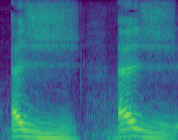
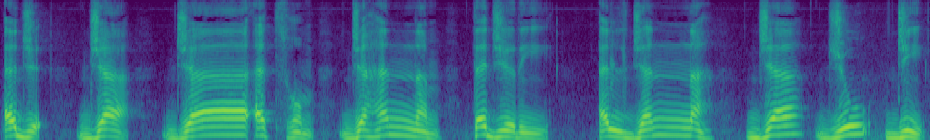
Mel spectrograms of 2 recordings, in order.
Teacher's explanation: بدايتها انقفال تام للمخرج · Shown in: second take · ليس جا جو جي، ليس بداية المخرج مفتوح والهواء يتسرب والصوت يجري، فانتبه إلى ذلك. · Term: الجيم الفصيحة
